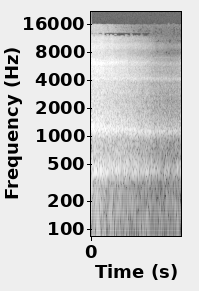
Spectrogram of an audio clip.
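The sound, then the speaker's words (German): Air drawn in through the nose during a calming breathing exercise, a single steady, airy hiss that slowly fades with no talking. “empfehle ich, einmal durch die Nase einzuatmen, nochmal kurz nachziehen, durch die Nase”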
